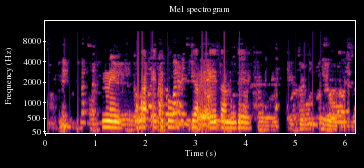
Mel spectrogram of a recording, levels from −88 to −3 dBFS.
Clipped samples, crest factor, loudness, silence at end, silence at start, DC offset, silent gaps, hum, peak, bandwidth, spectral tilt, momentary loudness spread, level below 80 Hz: under 0.1%; 18 dB; -19 LUFS; 0 s; 0.05 s; under 0.1%; 4.73-4.79 s; none; 0 dBFS; 10.5 kHz; -6.5 dB/octave; 14 LU; -50 dBFS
